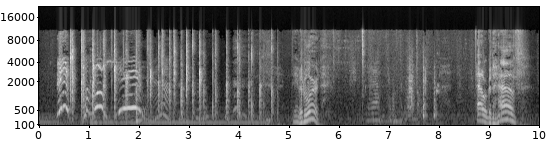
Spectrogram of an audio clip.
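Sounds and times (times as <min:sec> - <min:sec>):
acoustic guitar strumming: 0:00.0 - 0:08.6.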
